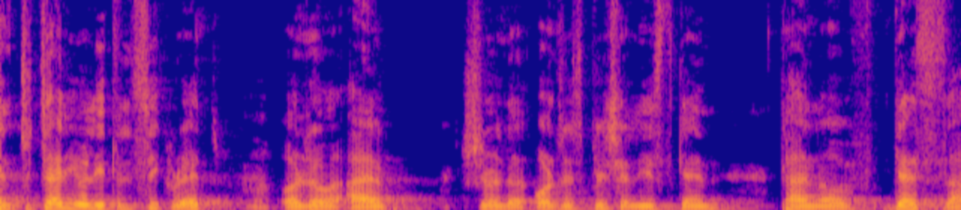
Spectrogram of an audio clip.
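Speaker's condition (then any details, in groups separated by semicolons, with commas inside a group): Cerebral palsy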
